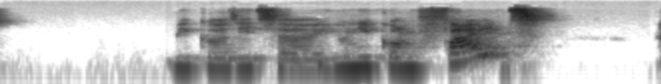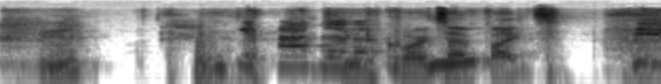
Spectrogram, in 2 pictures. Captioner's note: laughs; chuckles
